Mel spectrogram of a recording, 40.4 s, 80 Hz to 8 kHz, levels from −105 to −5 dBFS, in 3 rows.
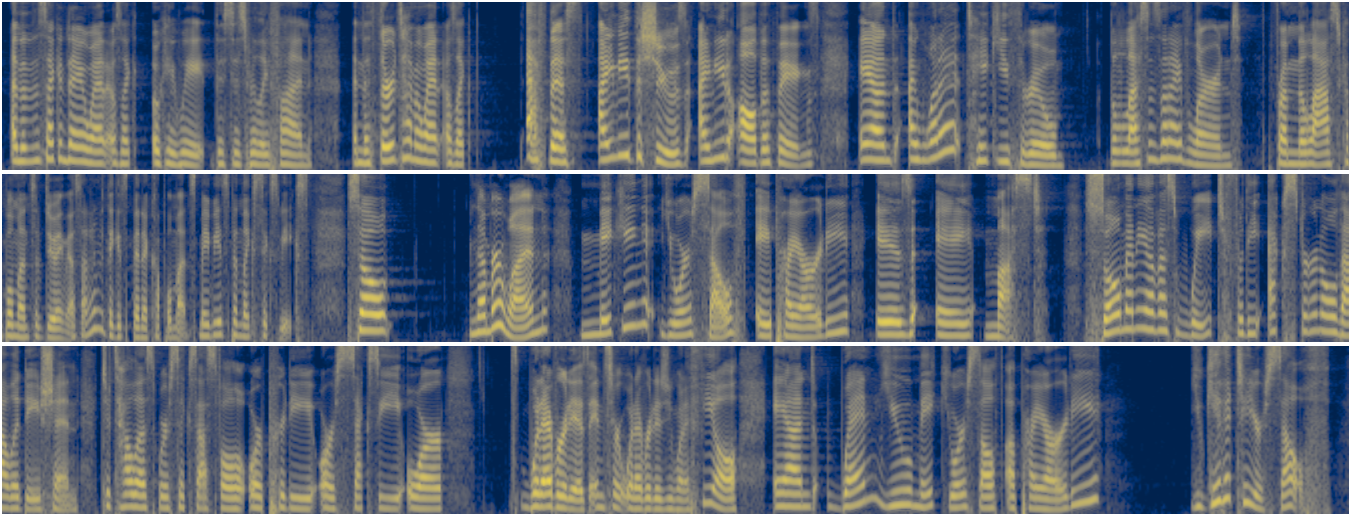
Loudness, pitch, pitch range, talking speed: -26 LUFS, 210 Hz, 195-255 Hz, 185 wpm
